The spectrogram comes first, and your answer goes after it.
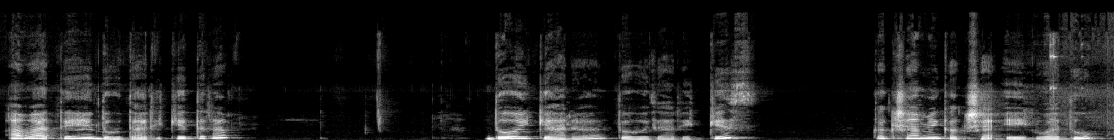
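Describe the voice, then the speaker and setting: Breathy Indian woman reading out a teacher's diary. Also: medium pitch. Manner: steady, list-like reading with short pauses. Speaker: primary school teacher.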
